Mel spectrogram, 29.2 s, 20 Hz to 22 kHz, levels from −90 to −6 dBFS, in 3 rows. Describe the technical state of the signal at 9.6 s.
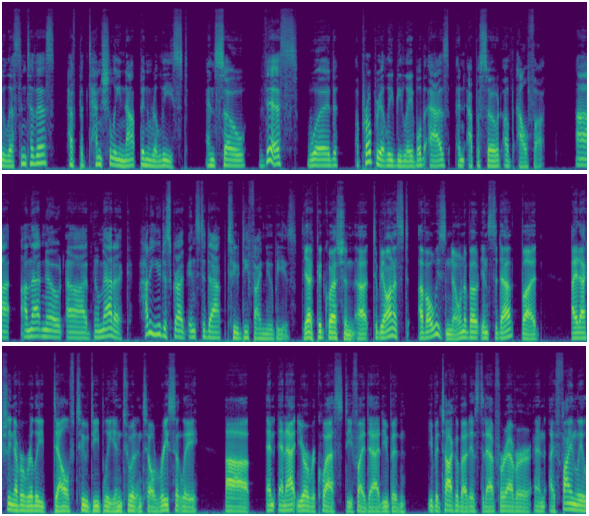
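At 9.6 s the speech signal is intact, with no audible technical fault at that moment.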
